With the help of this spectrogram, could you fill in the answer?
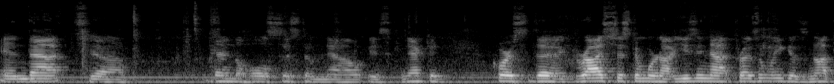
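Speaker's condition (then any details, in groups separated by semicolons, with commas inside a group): No condition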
